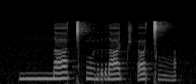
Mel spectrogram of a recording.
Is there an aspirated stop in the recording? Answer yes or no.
yes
